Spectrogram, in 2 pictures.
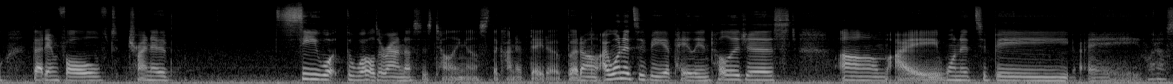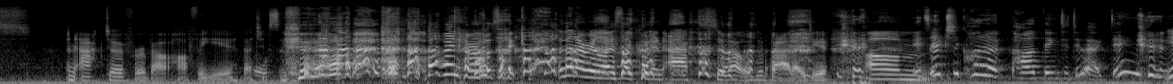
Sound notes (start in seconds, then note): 14.5 both laughing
